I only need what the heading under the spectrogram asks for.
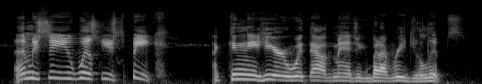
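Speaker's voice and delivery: put-on heavy Southern accent, stern. Narrator voicing a man who reprimands you, in a thick southern accent. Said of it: "the man reprimands you with a thick accent".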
